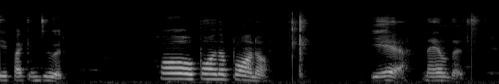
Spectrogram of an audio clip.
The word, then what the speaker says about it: Ho'oponopono: I always have hard time to pronounce it, but let me see if I can do it. Ho'oponopono.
